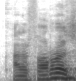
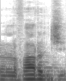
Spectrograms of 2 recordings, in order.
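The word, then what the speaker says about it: الفرج: Alfaraj bacanya. Bukan Alfarj ya. Alfaraj. Kalau Alfarj Alfarj. Enggak enak diterjemahin.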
